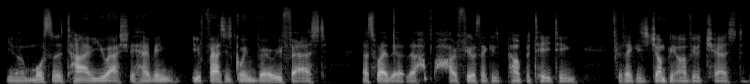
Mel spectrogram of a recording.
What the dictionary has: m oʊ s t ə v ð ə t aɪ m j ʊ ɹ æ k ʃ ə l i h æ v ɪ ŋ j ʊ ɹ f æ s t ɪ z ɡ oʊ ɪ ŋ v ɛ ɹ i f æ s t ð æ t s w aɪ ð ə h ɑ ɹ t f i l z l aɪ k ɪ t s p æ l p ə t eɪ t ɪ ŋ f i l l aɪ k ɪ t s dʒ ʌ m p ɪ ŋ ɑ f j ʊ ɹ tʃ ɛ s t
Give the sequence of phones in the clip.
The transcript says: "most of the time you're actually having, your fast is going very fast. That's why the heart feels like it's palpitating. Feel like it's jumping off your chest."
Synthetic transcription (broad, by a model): m oʊ s t ə v ð ə t aɪ m j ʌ ɹ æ k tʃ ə l i h æ v ɪ ŋ j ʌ ɹ f æ s t ɪ z ɡ oʊ ɪ ŋ v ɛ ɹ i f æ s t ð æ t s w aɪ ð ə h ɑ ɹ t f i l z l aɪ k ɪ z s p æ l p ə t eɪ t ɪ ŋ f i l l aɪ k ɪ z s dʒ ʌ m p ɪ ŋ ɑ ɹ j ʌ ɹ tʃ ɛ s t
